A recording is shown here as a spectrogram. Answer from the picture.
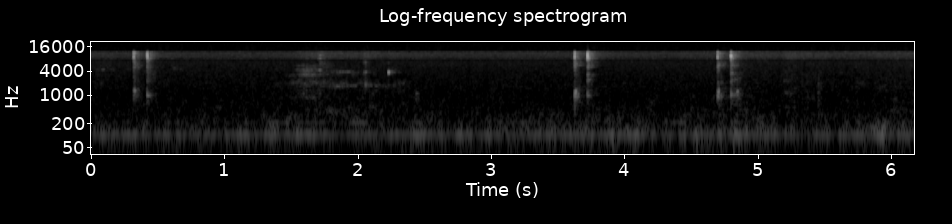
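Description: Faint computer mouse clicks over near silence: three quick pairs of clicks, one near the start and two more about a second apart past the middle.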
